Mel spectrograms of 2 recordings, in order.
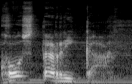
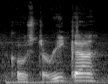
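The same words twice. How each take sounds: First: It is said with Spanish vowel sounds. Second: It is said with English vowel sounds. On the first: "In Spanish" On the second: "so in English"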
